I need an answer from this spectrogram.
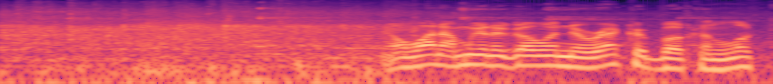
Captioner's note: crowd applauding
